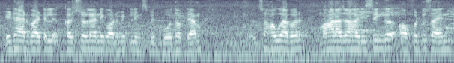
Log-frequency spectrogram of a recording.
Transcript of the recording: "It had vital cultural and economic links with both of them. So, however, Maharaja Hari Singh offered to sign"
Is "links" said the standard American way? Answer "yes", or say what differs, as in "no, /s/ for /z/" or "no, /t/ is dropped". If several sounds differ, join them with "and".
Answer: yes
